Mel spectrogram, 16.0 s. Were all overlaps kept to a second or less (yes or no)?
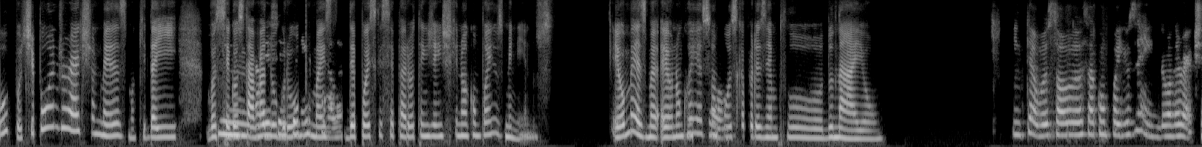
no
